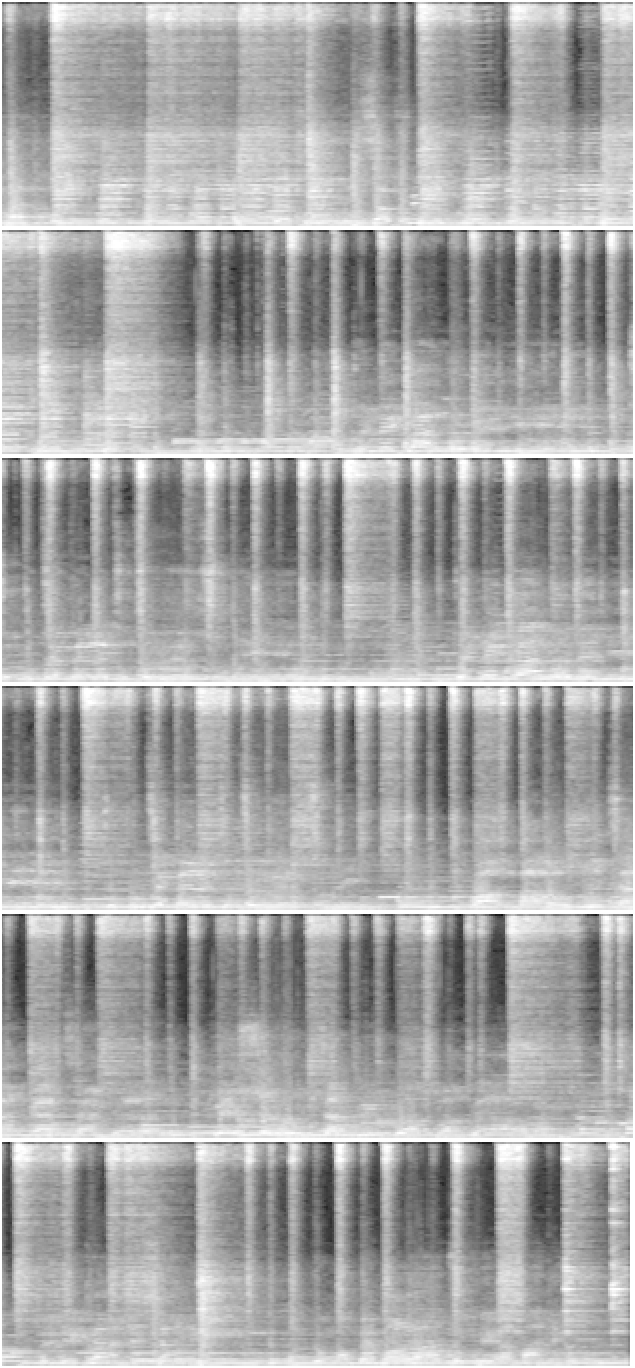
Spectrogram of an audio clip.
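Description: Live band playing with saxophones, electric guitar and keyboard, and a man singing over them.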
